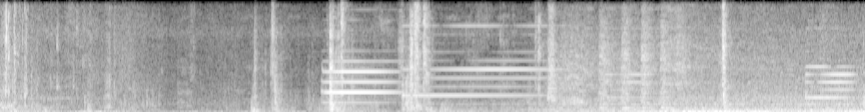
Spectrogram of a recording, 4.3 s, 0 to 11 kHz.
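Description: Ignition key clicks, then a steady electronic chime from the dashboard, then the 2010 Ford Transit Connect's 2.0-litre four-cylinder engine starting near the end and running on at idle.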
